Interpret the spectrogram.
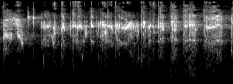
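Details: Edible-nest swiftlets calling, a recording to play inside a building so swiftlets come to nest: sustained high twittering and squeaky trills with a few sharp clicks.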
